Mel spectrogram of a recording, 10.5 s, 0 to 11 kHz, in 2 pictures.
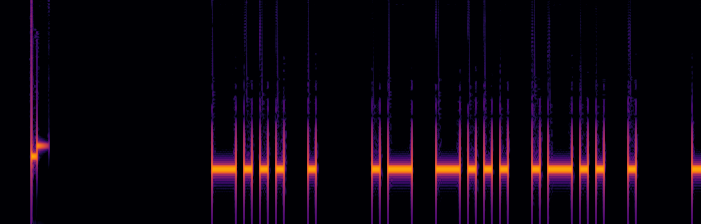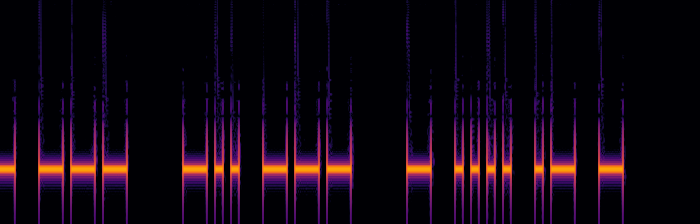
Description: Morse code, heard as a keyed tone, about 20 wpm, 700 Hz. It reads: BE ABLE TO DO THAT
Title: Sets of 5 Words Encore2 20wpm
